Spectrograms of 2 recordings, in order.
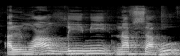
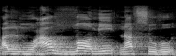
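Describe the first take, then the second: First: It is read mu'azzimi, then nafsahu. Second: It is read mu'azzami, then nafsuhu. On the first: The speaker is the one who glorifies himself. "Kalau bacanya al mu'azzimi itu isim fa'il" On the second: The speaker is the one whose self is glorified. "kalau dibacanya al mu'azzami isim maf'ul"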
